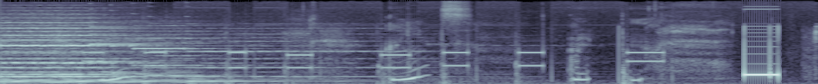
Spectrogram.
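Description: A telephone number looked up in a phone book is hastily dialed as a quick series of short touch-tone beeps, followed by a single loud ringing tone at the end; a faint murmur of other sound lies underneath.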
